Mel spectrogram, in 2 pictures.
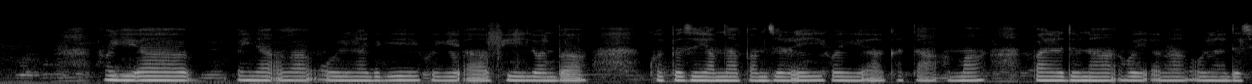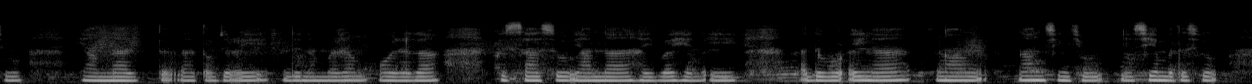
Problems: background sounds at intervals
